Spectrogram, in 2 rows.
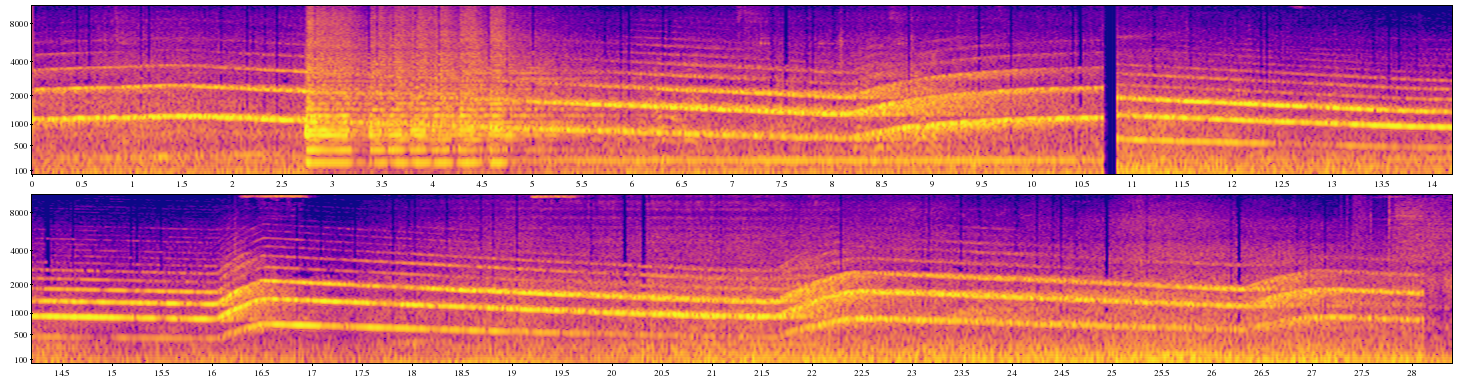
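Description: FDNY ladder trucks' Federal Q2B mechanical siren winding up fast and slowly winding down, over and over. A loud air horn blast of about two seconds sounds about three seconds in.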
